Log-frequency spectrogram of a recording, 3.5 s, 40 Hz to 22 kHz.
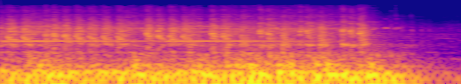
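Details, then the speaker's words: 1999 24-valve Cummins diesel, 304,000 miles, sat 2–3 years, first firing with injector lines deliberately left loose for bleeding before tightening. Uneven, lumpy diesel clatter with a ragged beat and missing pulses: rough running from loose injector lines. "We'll let that pump run one more time, and it's gonna run like shit because them injector lines are loose, so it's gonna sound bad."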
